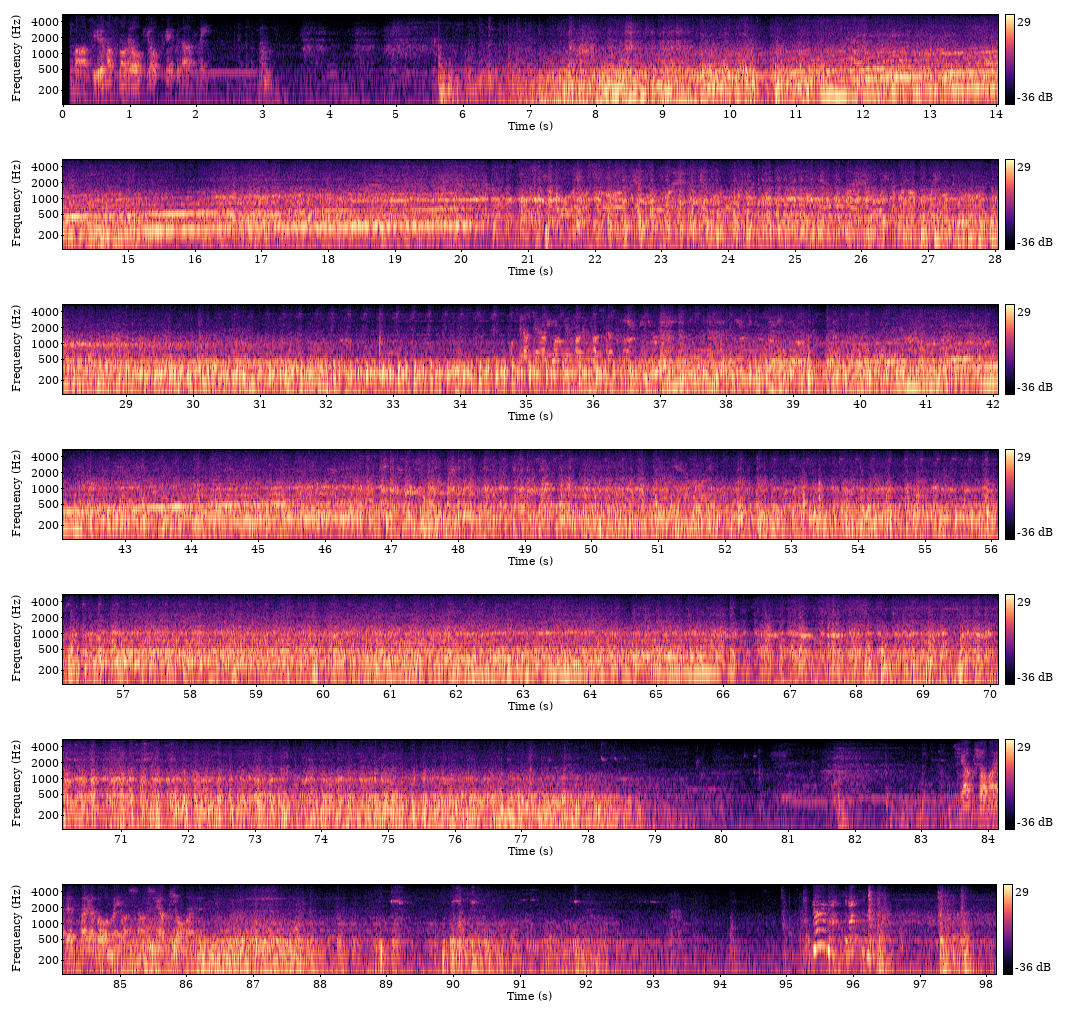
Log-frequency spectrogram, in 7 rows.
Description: ・50形走行音
【城南線】大街道→県庁前A→市役所前（1分38秒：534KB）…78号にて
一応前・中・後期で分けたのですが基本的に音は同じで、全て吊り掛け式。個人的には、数ある路面電車の中でもかなり派手な音を出す部類に感じました。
